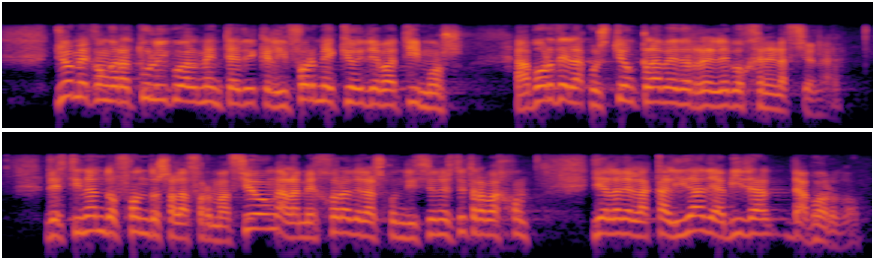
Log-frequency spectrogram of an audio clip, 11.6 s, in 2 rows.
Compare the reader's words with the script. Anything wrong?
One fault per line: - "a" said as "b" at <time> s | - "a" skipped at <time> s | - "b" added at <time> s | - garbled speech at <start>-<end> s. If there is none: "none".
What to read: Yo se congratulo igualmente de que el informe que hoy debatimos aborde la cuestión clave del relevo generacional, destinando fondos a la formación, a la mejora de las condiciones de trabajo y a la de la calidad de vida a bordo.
- "se" said as "me" at 0.5 s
